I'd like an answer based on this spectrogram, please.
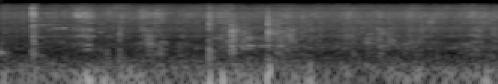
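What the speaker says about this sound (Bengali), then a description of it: "এবার কাজু বাদামের সাথে ভালো করে মশলাটা কষিয়ে নেবো একটু।" Spice paste mixed with ground cashew paste being stir-fried for a pointal (pointed gourd) curry, a steady low sizzle broken by several sharp spatula scrapes against the pan, close and fairly quiet throughout.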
